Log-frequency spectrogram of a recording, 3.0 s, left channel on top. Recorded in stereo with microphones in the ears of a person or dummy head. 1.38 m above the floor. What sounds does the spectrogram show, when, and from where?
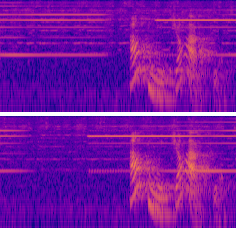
1.6 s a woman speaking: 15° right (ahead or behind), 3.5 m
